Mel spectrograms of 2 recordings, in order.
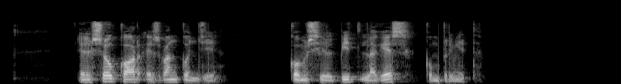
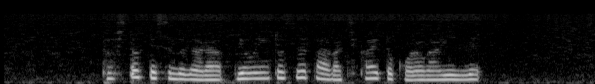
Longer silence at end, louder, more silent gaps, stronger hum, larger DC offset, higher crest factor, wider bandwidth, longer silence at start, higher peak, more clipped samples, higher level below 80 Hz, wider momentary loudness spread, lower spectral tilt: first, 1.55 s vs 1.15 s; about the same, -20 LUFS vs -21 LUFS; first, 2.85-2.89 s vs none; neither; neither; about the same, 22 dB vs 18 dB; second, 8 kHz vs 11.5 kHz; second, 0.8 s vs 1.05 s; first, -2 dBFS vs -6 dBFS; neither; about the same, -60 dBFS vs -56 dBFS; first, 14 LU vs 6 LU; second, -3.5 dB/octave vs -8 dB/octave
